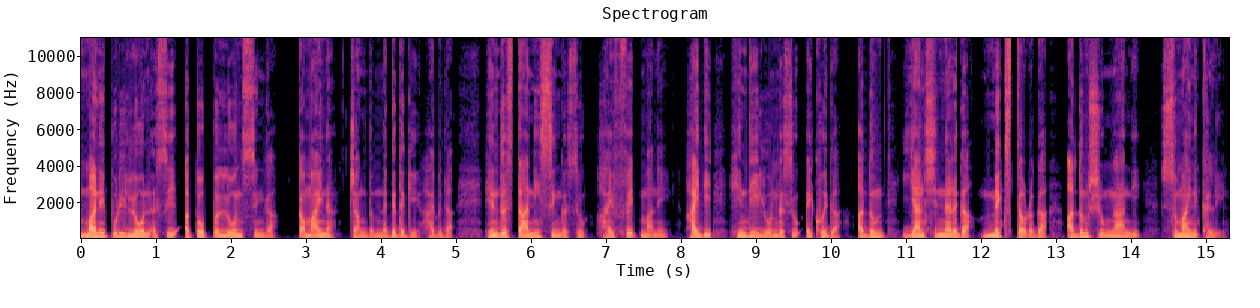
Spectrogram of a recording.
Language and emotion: Manipuri, neutral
